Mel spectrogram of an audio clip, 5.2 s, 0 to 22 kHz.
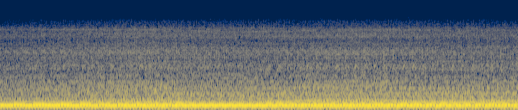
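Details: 2005 Nissan Murano after alternator replacement, engine idling: smooth even idle with steady low hum, no whine or rattle; normal idle, charging about 14.56 V; old alternator was noisy and undercharging.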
